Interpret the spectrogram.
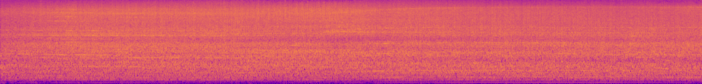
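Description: Steady running noise of a diesel multiple unit train alongside the platform, with a low steady hum joining about halfway through.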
